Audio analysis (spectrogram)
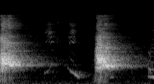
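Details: Bulldog named Dalila giving two loud, harsh barks about a second apart, each a short burst that quickly fades, with a soft, faint whine-like sound between them and a quiet trailing note at the end.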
